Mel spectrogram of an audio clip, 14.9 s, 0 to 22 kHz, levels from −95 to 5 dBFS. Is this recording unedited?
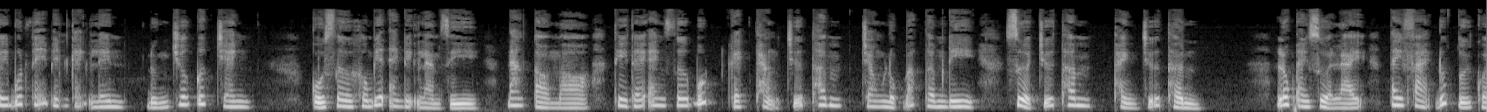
yes; 0 cuts

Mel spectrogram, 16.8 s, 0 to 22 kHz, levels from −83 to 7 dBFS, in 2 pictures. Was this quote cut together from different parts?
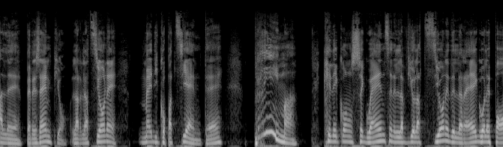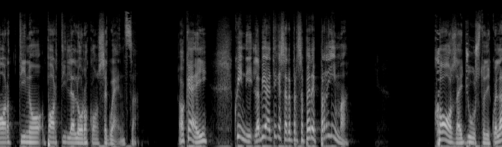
no; 0 cuts

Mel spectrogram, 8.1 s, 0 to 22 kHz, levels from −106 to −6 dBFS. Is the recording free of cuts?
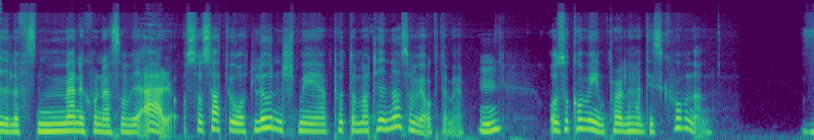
yes; 0 cuts

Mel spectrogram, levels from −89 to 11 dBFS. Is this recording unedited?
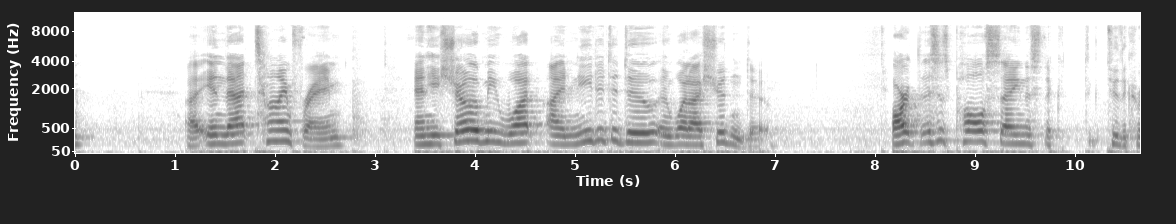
no; 1 cut; at 8.1 s

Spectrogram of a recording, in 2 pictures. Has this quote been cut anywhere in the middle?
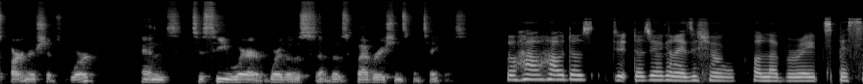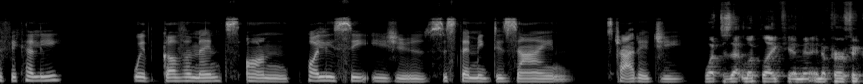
yes; 1 cut; at 15.6 s

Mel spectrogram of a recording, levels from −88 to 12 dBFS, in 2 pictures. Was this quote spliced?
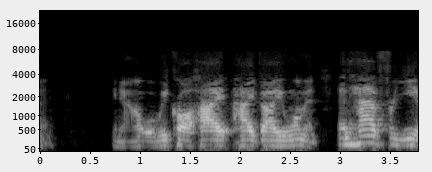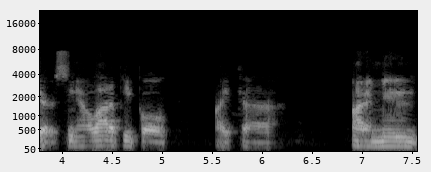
no; 0 cuts

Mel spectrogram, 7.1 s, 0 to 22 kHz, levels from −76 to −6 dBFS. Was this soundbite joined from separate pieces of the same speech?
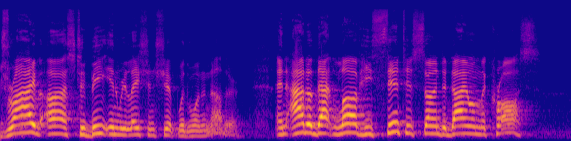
yes; 1 cut; at 3.4 s

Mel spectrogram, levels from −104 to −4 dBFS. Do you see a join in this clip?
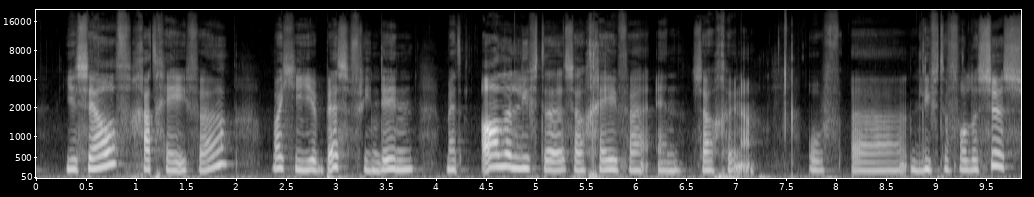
yes; 1 cut; at 7.6 s

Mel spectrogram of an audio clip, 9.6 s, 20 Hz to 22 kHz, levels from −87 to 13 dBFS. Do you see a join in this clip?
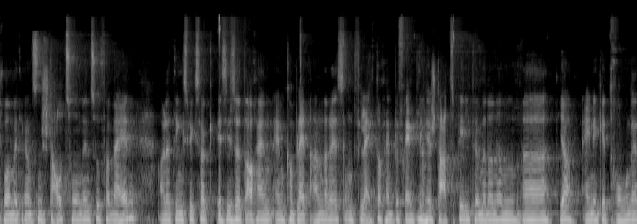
yes; 1 cut; at 7.8 s

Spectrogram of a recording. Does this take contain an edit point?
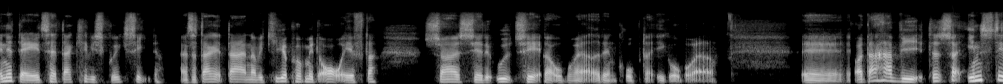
yes; 2 cuts; at 5.4 s, 8.5 s

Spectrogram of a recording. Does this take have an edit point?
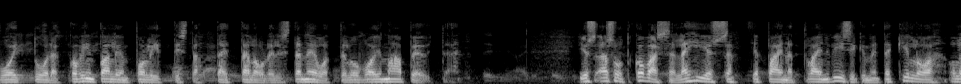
no; 0 cuts

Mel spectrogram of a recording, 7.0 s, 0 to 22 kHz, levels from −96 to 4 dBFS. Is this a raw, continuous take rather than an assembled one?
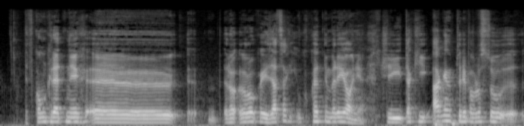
no; 1 cut; at 5.1 s

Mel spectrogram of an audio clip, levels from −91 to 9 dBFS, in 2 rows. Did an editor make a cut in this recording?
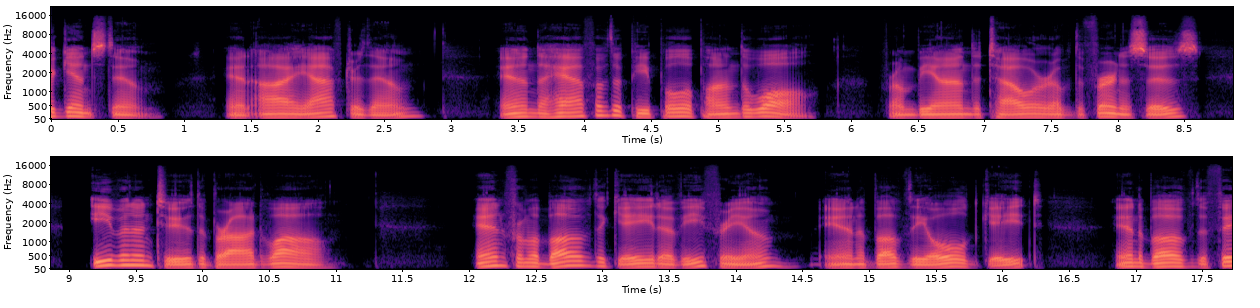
no; 0 cuts

